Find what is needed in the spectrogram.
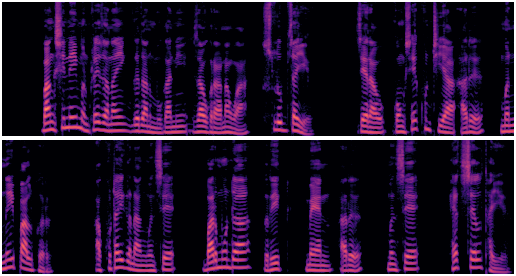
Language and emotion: Bodo, neutral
